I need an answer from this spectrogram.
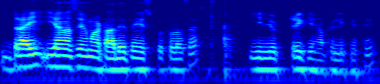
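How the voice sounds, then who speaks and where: Male tutor, patient and steady, mid-pitched voice, repeats each form slowly, explains in Hindi, says English forms aloud. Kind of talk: step-by-step grammar lesson.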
